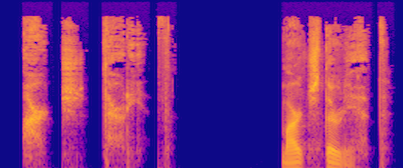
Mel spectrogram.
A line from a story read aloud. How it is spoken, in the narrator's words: Furtively, he whispered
